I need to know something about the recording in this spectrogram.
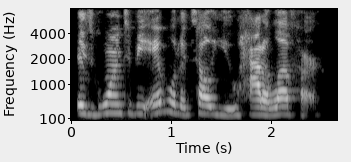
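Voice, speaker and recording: A woman's voice: medium pitch, fairly even intonation, fairly quick. A woman in her forties, self-assured, talking casually about her own dating life. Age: 40s. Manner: self-assured, talks through her own story with many "right?"s. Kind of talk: casual podcast chat.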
